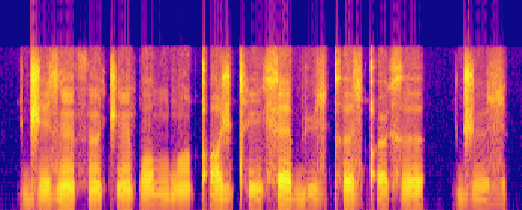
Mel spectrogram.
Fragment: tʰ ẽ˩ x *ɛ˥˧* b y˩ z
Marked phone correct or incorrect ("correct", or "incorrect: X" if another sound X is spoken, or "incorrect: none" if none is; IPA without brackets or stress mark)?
correct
